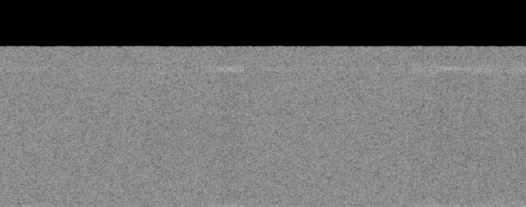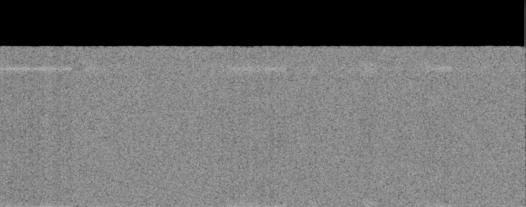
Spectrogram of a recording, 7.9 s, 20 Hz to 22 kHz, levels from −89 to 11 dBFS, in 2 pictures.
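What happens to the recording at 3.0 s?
At 3.0 s the speech sits buried under loud, harsh noise, dragged to about two-thirds speed with its pitch lowered to match. This is a wrong sample width fault running throughout: packed 24-bit samples read as 16-bit, so most values splice mismatched bytes and only some keep the signal's top bits.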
